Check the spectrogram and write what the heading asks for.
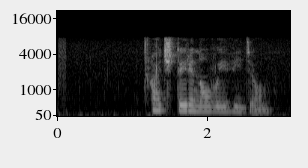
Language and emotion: Russian, neutral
